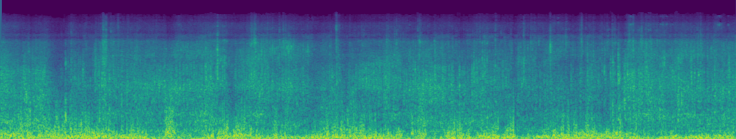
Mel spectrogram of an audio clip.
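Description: Wind rushes loudly past as a bicycle speeds downhill.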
